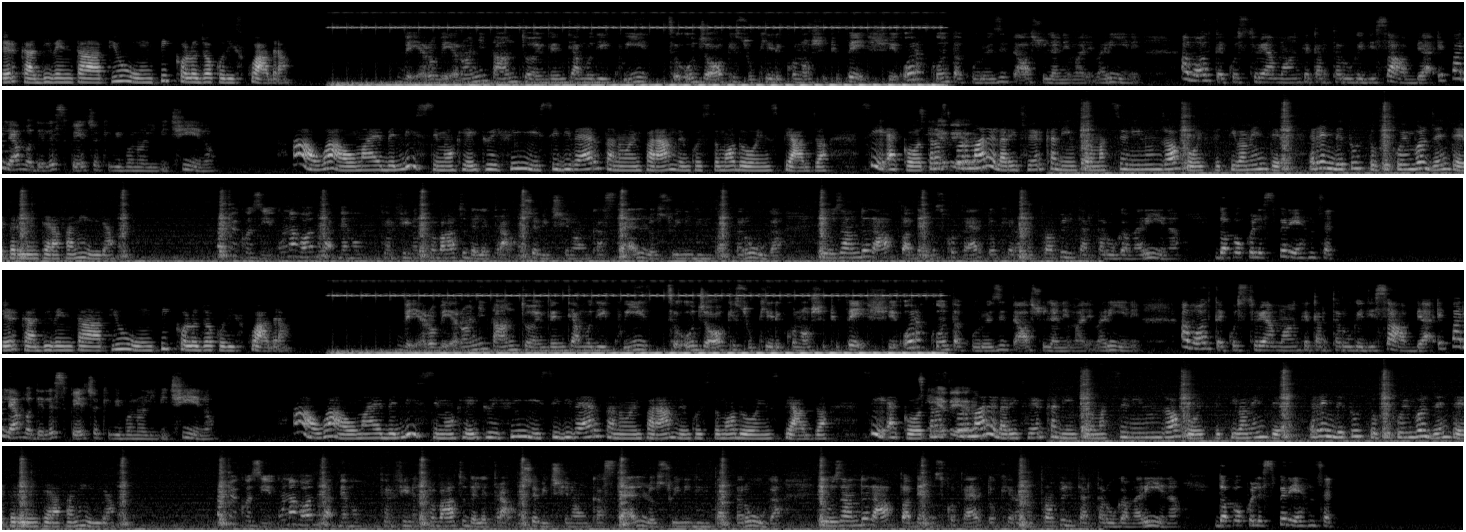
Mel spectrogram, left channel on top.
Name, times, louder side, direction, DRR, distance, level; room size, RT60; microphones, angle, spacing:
voice 1, 0.0-2.9 17.5-30.4, left 1 dB, 50° left, 0.5 m, -31 dB
sound 1, 3.2-9.4, equal, ahead, 0.4 m, -27 dB
voice 2, 3.9-16.7 23.9-24.4 31.4-42.5, right 3 dB, 45° right, 0.7 m, -39 dB
Clock, 25.1-40.2, right 1 dB, 30° right, 1.1 m, -40 dB
2.9 x 2.4 x 2.2 m
head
